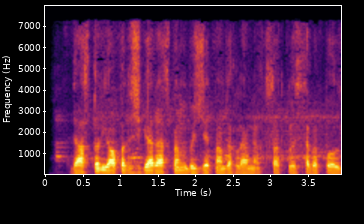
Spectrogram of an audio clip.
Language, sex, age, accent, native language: Uzbek, male, 12-17, Surxondaryo, Uzbek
